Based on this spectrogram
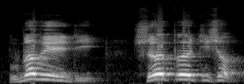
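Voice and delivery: plus aigu et bien plus fort; martèle son accusation; insistance criée. Acted. Soupe insiste en criant. (Soupe entêté crie sa version à Larrier)

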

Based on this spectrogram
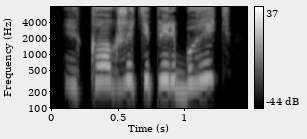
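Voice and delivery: high, worried little voice; волнение. A narrator's reading. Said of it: "заволновалась Аля". (взволнованно, высоким голосом)

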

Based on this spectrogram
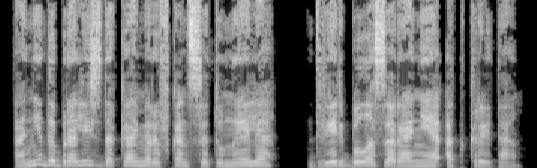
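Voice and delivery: ordinary delivery, nothing marked

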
